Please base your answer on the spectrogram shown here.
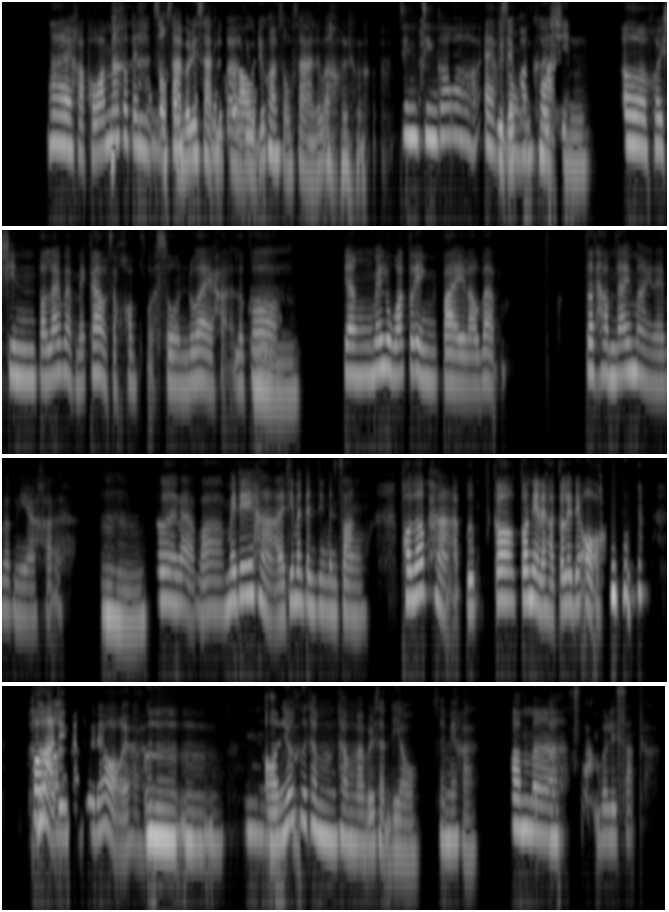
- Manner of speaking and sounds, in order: chuckle; in English: "คอมฟอร์ตโซน"; chuckle; in English: "คอมฟอร์ตโซน"; tsk; giggle; laugh
- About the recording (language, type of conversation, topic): Thai, unstructured, คุณอยากเห็นตัวเองในอีก 5 ปีข้างหน้าเป็นอย่างไร?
